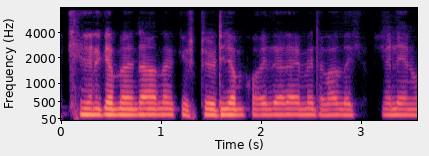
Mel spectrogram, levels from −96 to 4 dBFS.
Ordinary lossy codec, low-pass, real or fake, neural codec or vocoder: none; none; fake; codec, 16 kHz, 1.1 kbps, Voila-Tokenizer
